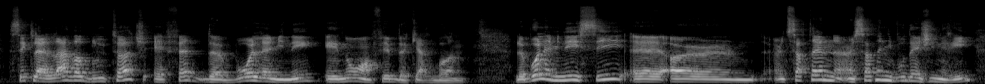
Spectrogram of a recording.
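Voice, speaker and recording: A man giving a casual product review of a guitar, relaxed and hesitant with frequent fillers. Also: mid-range voice. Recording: echoey room.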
